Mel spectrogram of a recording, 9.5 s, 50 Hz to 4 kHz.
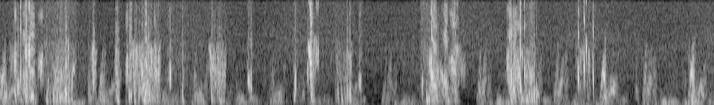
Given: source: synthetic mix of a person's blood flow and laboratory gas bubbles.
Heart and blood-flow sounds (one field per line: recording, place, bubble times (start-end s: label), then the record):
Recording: Doppler ultrasound of blood flow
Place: precordium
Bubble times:
0.12-1.02 s: bubbles
1.17-1.30 s: bubbles
1.52-1.62 s: bubbles
1.67-2.16 s: bubbles
2.23-2.31 s: bubbles
2.40-2.48 s: bubbles
2.77-3.02 s: bubbles
3.28-3.39 s: bubbles
3.90-3.98 s: bubbles
4.08-4.25 s: bubbles
4.47-4.71 s: bubbles
4.78-4.84 s: bubbles
5.59-6.21 s: bubbles
6.74-7.20 s: bubbles
7.67-7.95 s: bubbles
From the record:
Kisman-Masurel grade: 233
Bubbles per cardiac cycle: several, 3 to 8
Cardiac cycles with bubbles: 50 to 99%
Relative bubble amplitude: loud (0.450 to 0.775)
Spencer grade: 3 (all of the cardiac periods contain showers or single bubble signals, but not dominating or overriding the cardiac motion signals)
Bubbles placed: only in the low amplitude regions of the cardiac cycle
